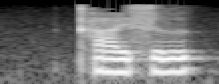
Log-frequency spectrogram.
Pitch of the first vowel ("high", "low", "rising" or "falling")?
high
